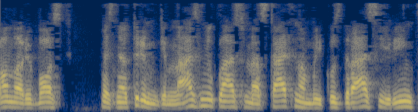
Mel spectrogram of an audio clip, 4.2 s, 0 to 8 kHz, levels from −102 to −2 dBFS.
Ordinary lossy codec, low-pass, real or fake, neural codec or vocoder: MP3, 32 kbps; 7.2 kHz; fake; codec, 16 kHz, 16 kbps, FreqCodec, smaller model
